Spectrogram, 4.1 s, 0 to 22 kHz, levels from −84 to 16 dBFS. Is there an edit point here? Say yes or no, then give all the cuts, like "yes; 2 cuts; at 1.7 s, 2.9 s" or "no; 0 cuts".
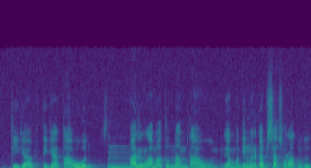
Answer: yes; 1 cut; at 2.9 s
